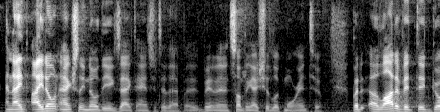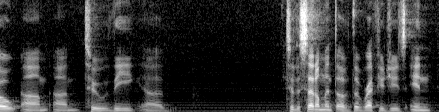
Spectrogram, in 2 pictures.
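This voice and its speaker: A man's voice: mid-range voice, a bit bright. A man giving a university lecture and answering audience questions, speaking thoughtfully with many fillers and restarts. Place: lecture hall.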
